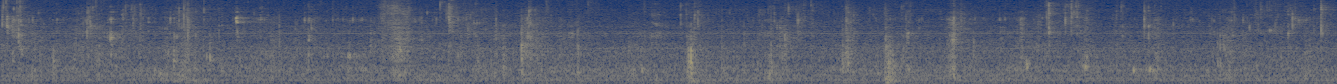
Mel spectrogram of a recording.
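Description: Close-up eating sounds: two people chewing rice and oxtail stew, with many small, irregular mouth clicks and smacks.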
